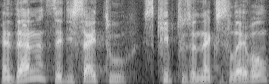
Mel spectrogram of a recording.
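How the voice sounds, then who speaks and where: Someone with a French accent speaks with very wide pitch swings, the sound dry and close with no echo. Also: man. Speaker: conference speaker. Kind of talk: conference talk.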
